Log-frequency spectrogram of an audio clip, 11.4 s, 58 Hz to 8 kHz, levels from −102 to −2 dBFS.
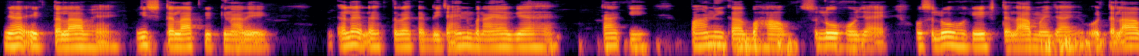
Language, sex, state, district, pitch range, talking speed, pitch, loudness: Hindi, male, Bihar, Jahanabad, 130-145 Hz, 175 wpm, 135 Hz, -17 LUFS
